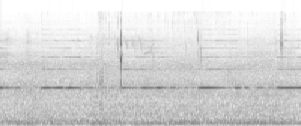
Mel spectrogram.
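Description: An electronic warning beeper sounding in short repeated beeps at one steady high pitch, over a continuous low rumble.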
